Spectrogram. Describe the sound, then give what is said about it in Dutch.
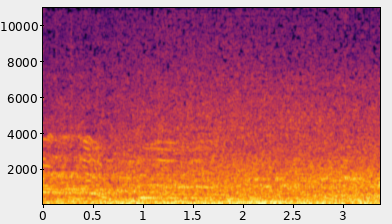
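Steady city street noise in front of a front door, with a continuous wash of traffic and vehicles such as taxis and beer bikes rumbling past, and a faint murmur of voices mixed into the busy background, with lively groups of British people about. “voor de deur ook altijd wat te doen. Nooit verlegen om een taxi of een bierfiets of uitgelaten groepen Britten.”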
